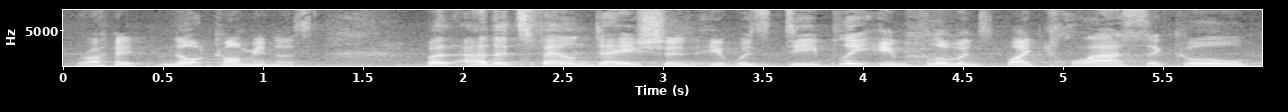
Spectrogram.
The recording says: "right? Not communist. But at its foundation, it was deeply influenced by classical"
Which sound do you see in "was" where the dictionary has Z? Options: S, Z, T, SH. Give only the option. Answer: Z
